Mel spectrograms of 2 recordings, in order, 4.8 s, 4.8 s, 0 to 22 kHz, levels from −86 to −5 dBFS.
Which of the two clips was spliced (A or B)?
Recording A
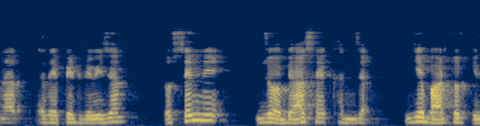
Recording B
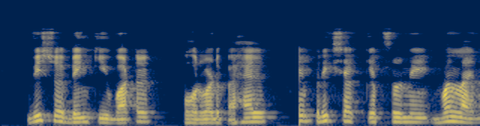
B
